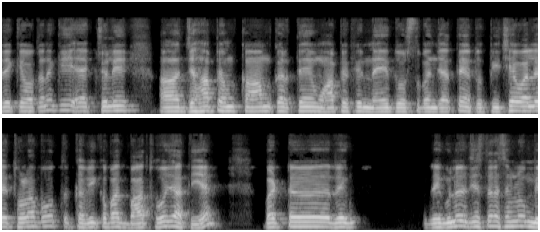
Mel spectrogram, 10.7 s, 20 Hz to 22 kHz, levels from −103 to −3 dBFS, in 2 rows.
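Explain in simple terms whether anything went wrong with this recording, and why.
Nothing went wrong with this audio, because no technical fault can be heard at any point in the recording.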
